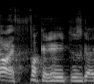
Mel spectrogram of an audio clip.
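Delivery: ordinary delivery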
